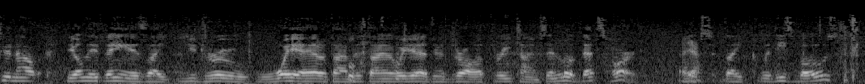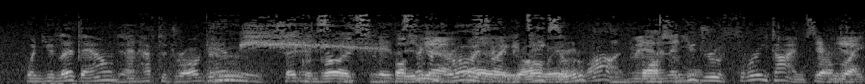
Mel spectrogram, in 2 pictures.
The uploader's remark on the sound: It’s a live podcast from elk hunting camp in Alberta Canada.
